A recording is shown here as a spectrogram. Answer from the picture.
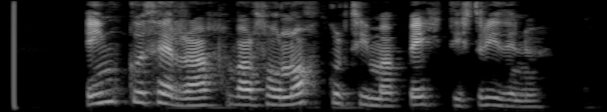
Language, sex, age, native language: Icelandic, female, 50-59, Icelandic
